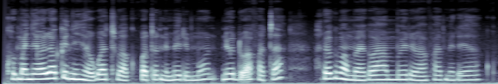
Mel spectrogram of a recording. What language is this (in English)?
Kikuyu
